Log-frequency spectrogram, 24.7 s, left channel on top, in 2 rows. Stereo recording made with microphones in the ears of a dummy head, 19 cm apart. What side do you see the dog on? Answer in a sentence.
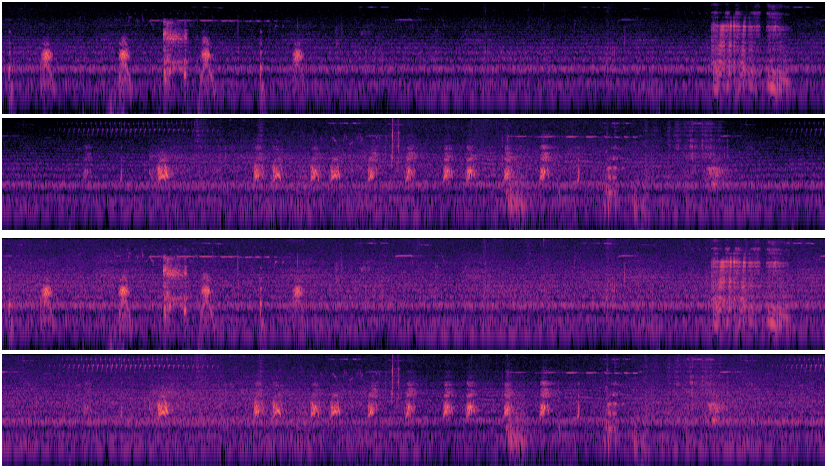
In this clip you hear the dog in the centre.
